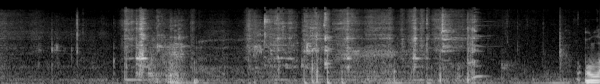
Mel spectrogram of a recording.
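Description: Stainless steel water bottle being handled, with a series of irregular metallic clinks and knocks between about one and five seconds in.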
